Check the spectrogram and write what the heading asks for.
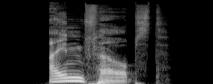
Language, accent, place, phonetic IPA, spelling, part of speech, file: German, Germany, Berlin, [ˈaɪ̯nˌfɛʁpst], einfärbst, verb, De-einfärbst.ogg
- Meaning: second-person singular dependent present of einfärben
